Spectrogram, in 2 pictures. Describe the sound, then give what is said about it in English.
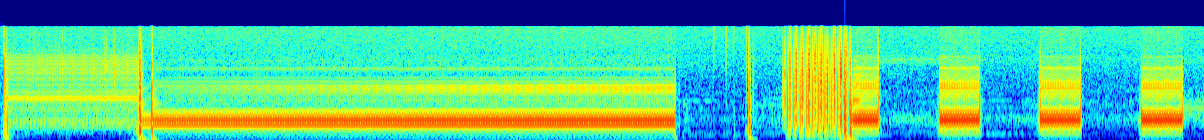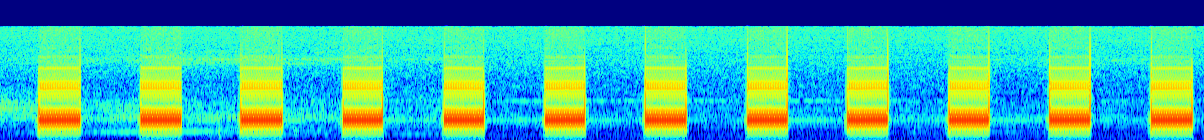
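Telephone reorder tone from a blocked level on the first selector: a steady tone, then a click and a brief burst of noise, followed by a fast, even on-off pulsed tone that repeats many times. “And here's a blocked level on the first selector. The way it goes into the reorder is kind of unusual. It sounds almost like it's cutting into a trunk.”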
